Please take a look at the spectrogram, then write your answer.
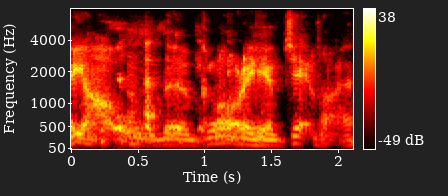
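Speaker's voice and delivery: slow, deliberate, rough-voiced delivery. Telling how he voiced Jetfire, doing Ray Winstone as Jetfire. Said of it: "I'm doing Ray Winston as Jetfire".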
